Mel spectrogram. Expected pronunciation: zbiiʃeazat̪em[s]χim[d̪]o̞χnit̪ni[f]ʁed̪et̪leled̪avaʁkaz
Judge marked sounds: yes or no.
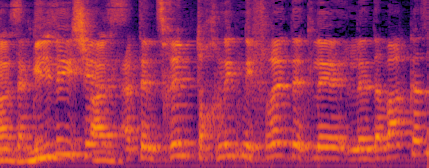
no, no, yes

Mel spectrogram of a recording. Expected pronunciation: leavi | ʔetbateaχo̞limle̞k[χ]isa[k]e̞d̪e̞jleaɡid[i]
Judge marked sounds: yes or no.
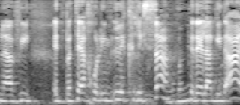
no, yes, no

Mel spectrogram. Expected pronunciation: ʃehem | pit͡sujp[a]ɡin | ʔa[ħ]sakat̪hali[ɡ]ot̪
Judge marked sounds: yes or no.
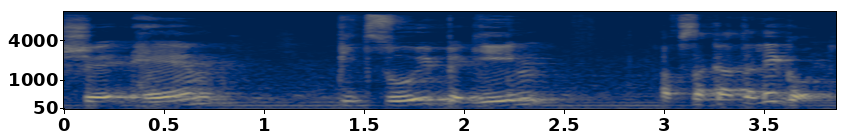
no, no, yes

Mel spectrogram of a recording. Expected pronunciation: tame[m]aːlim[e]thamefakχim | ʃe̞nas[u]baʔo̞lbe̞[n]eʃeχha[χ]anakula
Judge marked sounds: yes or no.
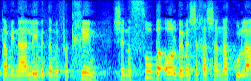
no, yes, yes, no, no

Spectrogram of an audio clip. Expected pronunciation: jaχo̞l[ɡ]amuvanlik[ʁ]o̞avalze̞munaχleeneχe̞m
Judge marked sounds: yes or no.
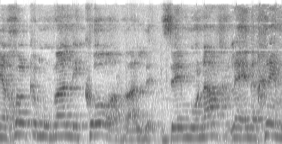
no, yes

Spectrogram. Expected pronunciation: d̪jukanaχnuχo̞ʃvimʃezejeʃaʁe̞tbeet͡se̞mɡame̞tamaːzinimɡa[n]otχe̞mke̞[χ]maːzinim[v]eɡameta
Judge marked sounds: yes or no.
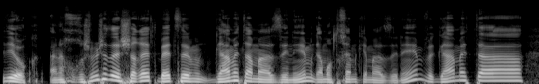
no, no, yes

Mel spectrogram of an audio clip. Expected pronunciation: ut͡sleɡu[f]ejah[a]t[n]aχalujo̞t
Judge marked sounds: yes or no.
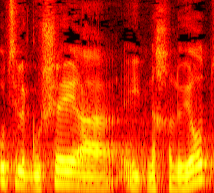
no, no, yes

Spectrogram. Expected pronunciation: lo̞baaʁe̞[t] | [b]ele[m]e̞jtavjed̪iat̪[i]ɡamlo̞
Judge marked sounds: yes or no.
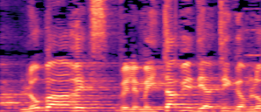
no, no, yes, yes

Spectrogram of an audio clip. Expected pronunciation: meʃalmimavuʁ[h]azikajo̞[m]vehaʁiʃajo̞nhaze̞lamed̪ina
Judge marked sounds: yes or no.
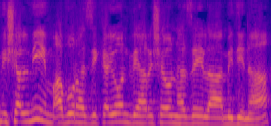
yes, no

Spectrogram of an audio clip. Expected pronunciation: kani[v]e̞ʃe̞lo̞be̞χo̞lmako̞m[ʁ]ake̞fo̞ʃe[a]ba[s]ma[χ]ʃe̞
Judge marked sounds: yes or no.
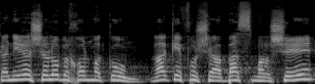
no, yes, yes, yes, no

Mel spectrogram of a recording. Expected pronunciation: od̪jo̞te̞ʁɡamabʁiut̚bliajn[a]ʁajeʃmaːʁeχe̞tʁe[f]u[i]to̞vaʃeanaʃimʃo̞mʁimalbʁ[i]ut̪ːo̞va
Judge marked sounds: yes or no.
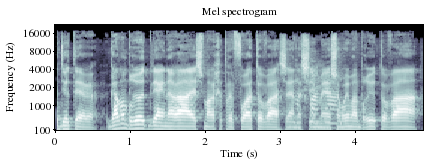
yes, yes, no, yes

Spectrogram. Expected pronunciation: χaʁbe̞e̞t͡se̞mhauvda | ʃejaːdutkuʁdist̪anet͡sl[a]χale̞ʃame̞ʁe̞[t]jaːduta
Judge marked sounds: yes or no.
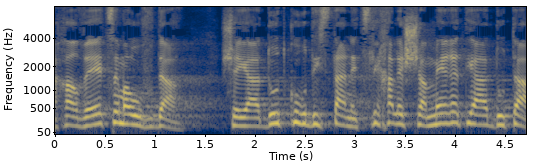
no, yes

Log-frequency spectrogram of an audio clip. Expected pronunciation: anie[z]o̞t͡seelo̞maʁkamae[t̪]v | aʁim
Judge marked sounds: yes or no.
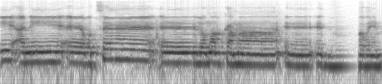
no, no

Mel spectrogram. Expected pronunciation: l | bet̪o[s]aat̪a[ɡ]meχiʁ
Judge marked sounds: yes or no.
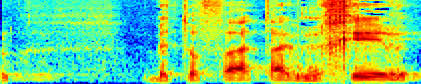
no, yes

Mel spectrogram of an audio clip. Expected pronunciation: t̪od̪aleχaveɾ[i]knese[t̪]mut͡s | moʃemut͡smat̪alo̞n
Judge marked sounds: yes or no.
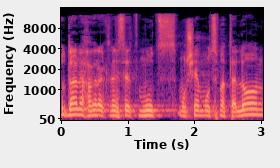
no, yes

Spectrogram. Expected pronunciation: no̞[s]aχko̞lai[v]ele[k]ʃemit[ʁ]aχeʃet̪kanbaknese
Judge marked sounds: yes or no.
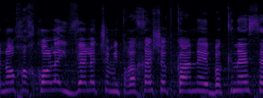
no, yes, no, yes

